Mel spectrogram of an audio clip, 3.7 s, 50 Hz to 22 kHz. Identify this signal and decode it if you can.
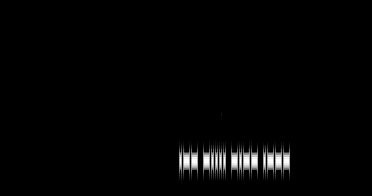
Morse code, heard as a keyed tone, about 56 wpm, 700 Hz. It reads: W6YJ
